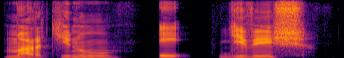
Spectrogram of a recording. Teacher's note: les palatales T et D de Martinů, et Divíš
